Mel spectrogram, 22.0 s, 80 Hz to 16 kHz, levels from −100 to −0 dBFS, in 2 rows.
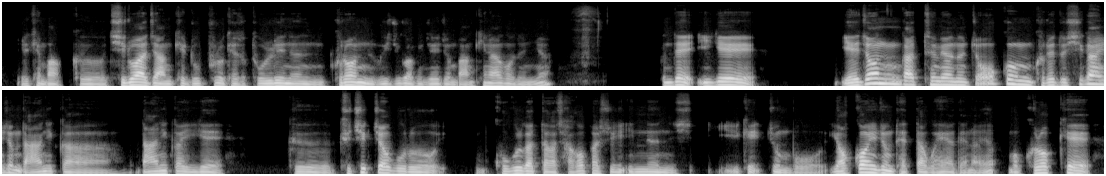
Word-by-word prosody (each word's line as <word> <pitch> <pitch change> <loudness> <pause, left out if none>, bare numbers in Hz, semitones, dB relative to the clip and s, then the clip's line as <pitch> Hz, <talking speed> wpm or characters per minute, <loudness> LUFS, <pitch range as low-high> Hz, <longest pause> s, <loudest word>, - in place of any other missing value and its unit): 이렇게 95 +2 -6
막 95 -3 -1
그 90 -2 -3
지루하지 120 -2 +4
않게 95 +1 0
루프를 100 +2 -3
계속 95 -4 -6
돌리는 105 -5 +1
그런 125 -6 +4
위주가 100 +1 -2
굉장히 95 +1 -3
좀 90 -3 -4
많기는 85 +7 -3
하거든요. 100 - -3 1.1
근데 125 +1 +2
이게 125 - +3 0.9
예전 190 - +5
같으면은 150 -3 +2
쪼끔 170 -3 +1
그래도 125 +1 -1
시간이 175 +6 +1
좀 130 -6 0
나니까, 85 -3 -2 0.2
나니까 110 +3 0
이게 95 -3 -1 0.6
그 95 -5 -2
규칙적으로 110 - 0 0.4
이 - - -14
곡을 115 +4 +1
갖다가 105 -5 +1
작업할 115 +6 -3
수 95 - -7
이 90 - -2
있는 95 -4 -1
시 85 +1 -17 0.3
이 - - -22
이렇게 - - -6
좀 85 -4 -3
뭐 80 -1 -7
'여건이 135 +8 +4
좀 125 -6 +3
됐다.'고 90 -1 -2
해야 95 -1 -2
되나요. 80 0 -4
뭐 90 -1 -5
그렇게 135 -2 +2
105 Hz, 285 characters per minute, -22 LUFS, 90-125 Hz, 1.1 s, 예전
